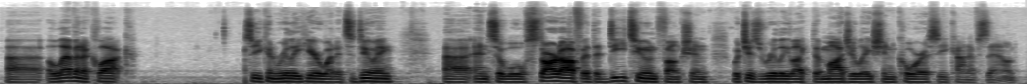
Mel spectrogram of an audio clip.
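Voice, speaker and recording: A man with a fairly low voice presents a gear demo. He explains things step by step in an informal, conversational tutorial style, as if talking to fellow hobbyists. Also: fairly bright tone, clean tone. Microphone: studio microphone into audio interface.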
